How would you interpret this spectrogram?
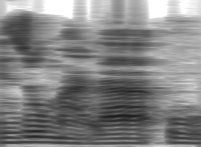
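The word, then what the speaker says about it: زملاءُ: Yang tidak boleh ditanwin. Jadi zumala'u bacanya.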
